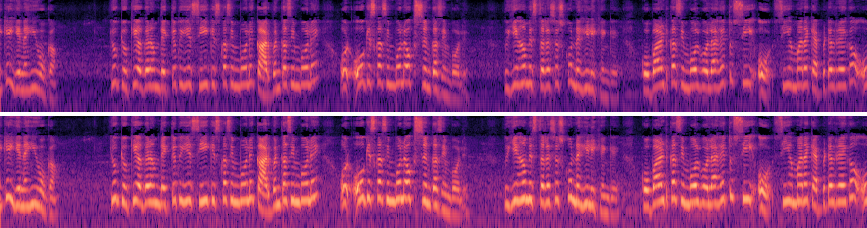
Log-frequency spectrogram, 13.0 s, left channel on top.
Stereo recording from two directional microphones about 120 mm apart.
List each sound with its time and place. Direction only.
0.0 s a woman's voice: 25° left (ahead or behind)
